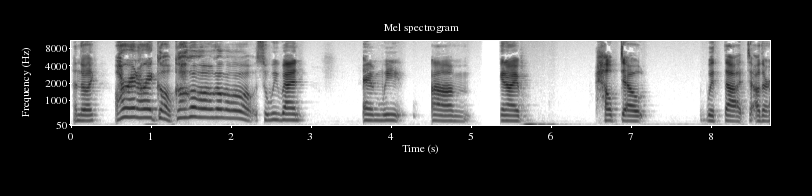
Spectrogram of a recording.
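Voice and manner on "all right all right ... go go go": high, urgent go go go; urgent go call. Retold or imitated. Unit waving him through, high and urgent. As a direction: hurry them out, pitched up.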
